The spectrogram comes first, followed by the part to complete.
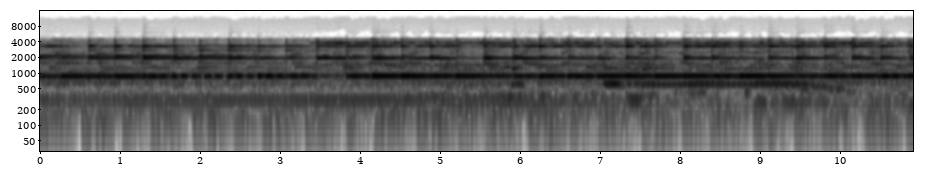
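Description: Temple bells being rung continuously for aarti: many overlapping metallic ringing tones struck about three times a second, with a steady lower tone held beneath for much of the time.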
